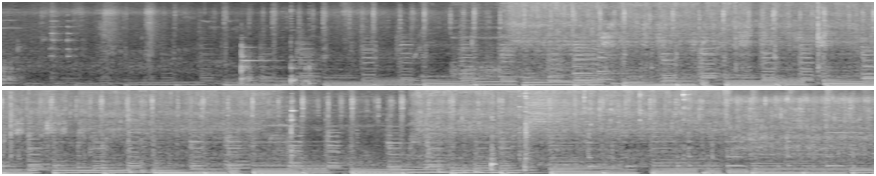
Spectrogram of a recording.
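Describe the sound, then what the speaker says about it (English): Meat pie filling sizzles steadily in a pan on the stove after water is poured in and covered, a continuous frying hiss with occasional clinks, under background music, with no talk. "Pour in some water, cover it up,"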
